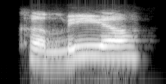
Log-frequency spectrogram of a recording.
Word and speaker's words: Khia: under the 10 okay how does everyone assume my name is pronounced Khia that is correct is and last one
